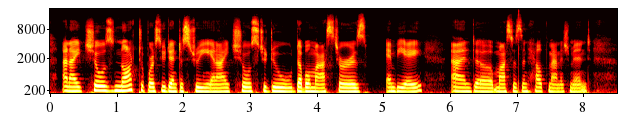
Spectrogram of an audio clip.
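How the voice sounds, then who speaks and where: A woman talks at a fairly low pitch in a dark, mellow tone with monotone, flat intonation. The recording is very clean, with a silent background. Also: moderate pace. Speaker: healthcare executive. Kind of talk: casual interview.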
